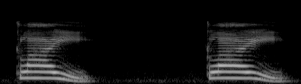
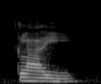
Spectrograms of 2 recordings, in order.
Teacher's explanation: the first one is falling tone and the second one uh is a midtone so no symbol on top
